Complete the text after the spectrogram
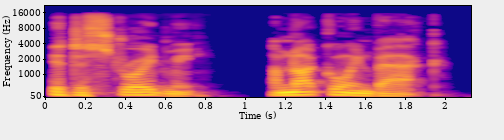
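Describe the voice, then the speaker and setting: A man doing a calm, firm single dad. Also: fairly low pitch, normal speed, no room sound, studio quality, close to an everyday voice. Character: quiet, grounded single father, firm and calm.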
